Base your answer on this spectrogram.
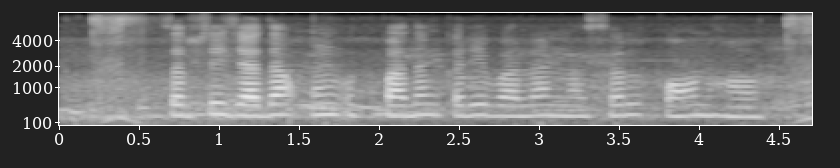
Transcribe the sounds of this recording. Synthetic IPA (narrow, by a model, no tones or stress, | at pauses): sɐbsezjaːd̪aʔʊnʊ̰t̪paːd̪ənkəɾeʋaːlanɐsəlkɔːnɦɛː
